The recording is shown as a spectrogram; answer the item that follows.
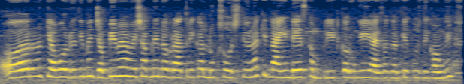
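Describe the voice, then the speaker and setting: A woman's voice: high-pitched, flat delivery, fast, rough recording. Chatty woman vlogger with a cold. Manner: chatty, rambling, addresses viewers directly. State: sick with a cold and fever. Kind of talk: casual family vlog narration.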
